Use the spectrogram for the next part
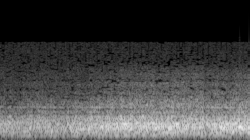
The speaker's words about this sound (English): The motors are revving up now, Mellish. It's too late for you to change your mind. You're going to Osiris with us.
